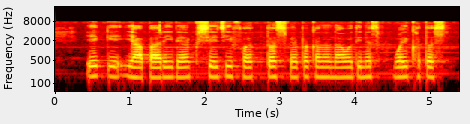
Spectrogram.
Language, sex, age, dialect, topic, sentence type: Marathi, male, 18-24, Northern Konkan, banking, statement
